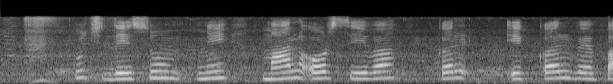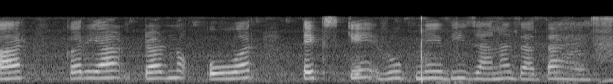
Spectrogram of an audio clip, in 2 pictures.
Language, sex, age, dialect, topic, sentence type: Hindi, female, 18-24, Hindustani Malvi Khadi Boli, banking, statement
